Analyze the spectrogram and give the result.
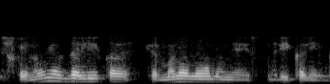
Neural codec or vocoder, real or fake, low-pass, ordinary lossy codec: none; real; 3.6 kHz; Opus, 24 kbps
